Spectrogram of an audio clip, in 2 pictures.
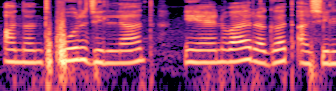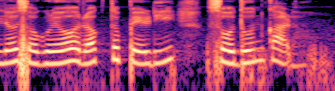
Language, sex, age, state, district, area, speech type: Goan Konkani, female, 18-30, Goa, Ponda, rural, read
